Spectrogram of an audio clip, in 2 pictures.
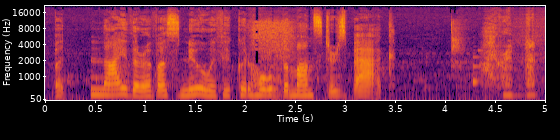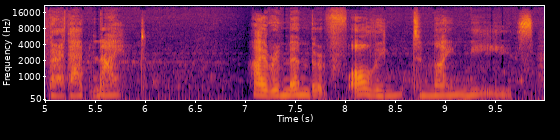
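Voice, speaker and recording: Video game role: gentle, frail grandmother, slightly high voice, very slow, halting and breathy. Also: slight background noise. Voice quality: breathy, often sinking to a whisper. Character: frail, gentle old grandmother with failing memory. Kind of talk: dramatic video game voice acting. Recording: music under the voice.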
